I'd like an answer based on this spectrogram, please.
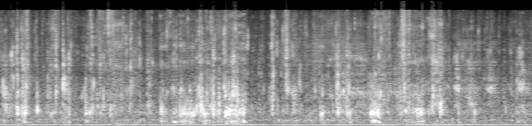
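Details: Three French Bulldogs, Pang, Kun and Ppo, chew dried whole quail prepared at home. Rapid crackling crunches of bone and crisp meat repeat densely, with a brief quieter pause midway before the chewing picks up again.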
